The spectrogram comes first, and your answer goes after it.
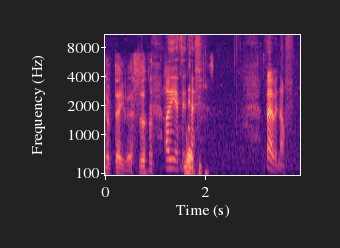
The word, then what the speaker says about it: Davies: Which is pronounced Davis, of course.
